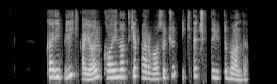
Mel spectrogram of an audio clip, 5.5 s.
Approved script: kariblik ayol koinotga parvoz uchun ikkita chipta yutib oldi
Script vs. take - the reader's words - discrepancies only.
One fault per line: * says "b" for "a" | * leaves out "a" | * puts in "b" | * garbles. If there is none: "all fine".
all fine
